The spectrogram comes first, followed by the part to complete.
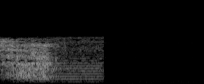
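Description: Radio hiss on a spacewalk communications loop, at the tail of a transmission. It cuts off suddenly about a second in, leaving near silence.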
